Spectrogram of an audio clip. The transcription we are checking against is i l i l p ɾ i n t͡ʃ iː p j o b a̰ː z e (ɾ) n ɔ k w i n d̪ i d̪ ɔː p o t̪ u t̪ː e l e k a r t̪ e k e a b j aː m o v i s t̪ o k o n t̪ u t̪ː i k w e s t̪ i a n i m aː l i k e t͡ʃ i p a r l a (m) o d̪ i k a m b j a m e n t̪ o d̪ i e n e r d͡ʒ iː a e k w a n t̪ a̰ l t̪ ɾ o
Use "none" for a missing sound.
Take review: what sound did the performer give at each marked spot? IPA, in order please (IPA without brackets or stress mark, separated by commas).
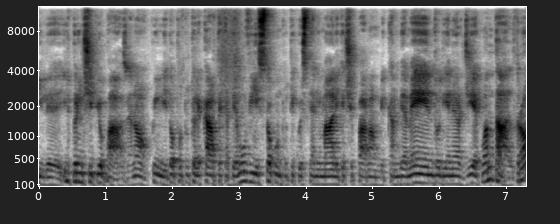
none, n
